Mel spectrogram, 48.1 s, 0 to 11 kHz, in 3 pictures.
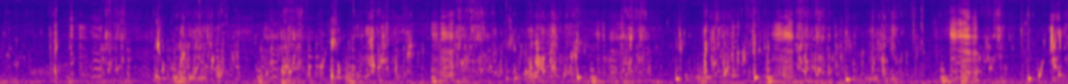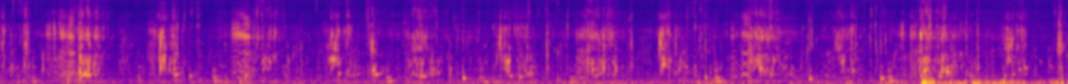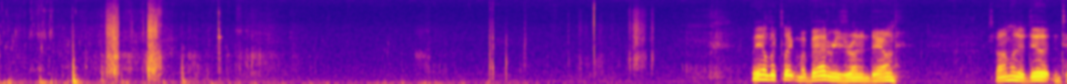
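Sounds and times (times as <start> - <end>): paddle strokes in water: 0.0 - 48.0
water dripping and splashing: 0.2 - 35.4.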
